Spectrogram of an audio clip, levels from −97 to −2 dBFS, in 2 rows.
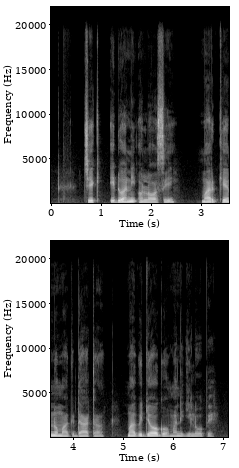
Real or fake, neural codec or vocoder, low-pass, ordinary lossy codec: real; none; 19.8 kHz; none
